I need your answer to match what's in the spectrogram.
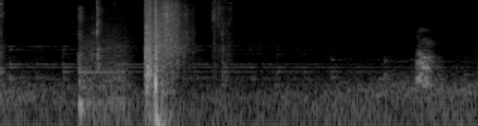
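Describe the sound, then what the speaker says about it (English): A dog in a modded Minecraft game gives short barks and yips, a couple of quick sounds early, a louder bark in the middle and a faint whimper near the end, over quiet background. "Oh, hi dog! I guess you live up here now."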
